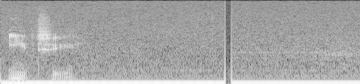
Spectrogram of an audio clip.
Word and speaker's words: 一: One is pronounced itsu here, though when you're counting from 1 to 10, it'll be pronounced ichi.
